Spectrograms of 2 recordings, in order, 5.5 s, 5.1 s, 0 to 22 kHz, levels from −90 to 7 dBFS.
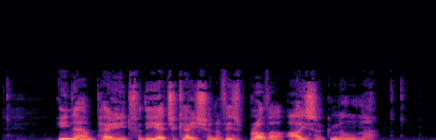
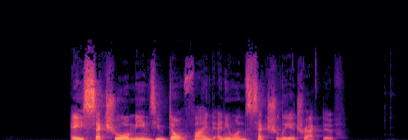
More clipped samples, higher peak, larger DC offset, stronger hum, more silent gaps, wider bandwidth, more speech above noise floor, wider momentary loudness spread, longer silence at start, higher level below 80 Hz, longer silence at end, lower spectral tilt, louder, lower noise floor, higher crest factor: neither; second, -4 dBFS vs 0 dBFS; neither; neither; neither; second, 11 kHz vs 15 kHz; second, 43 dB vs 63 dB; about the same, 10 LU vs 12 LU; second, 0.75 s vs 0.9 s; about the same, -60 dBFS vs -60 dBFS; second, 0.8 s vs 0.95 s; about the same, -4.5 dB/octave vs -4 dB/octave; second, -22 LUFS vs -19 LUFS; second, -65 dBFS vs -82 dBFS; about the same, 18 dB vs 20 dB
